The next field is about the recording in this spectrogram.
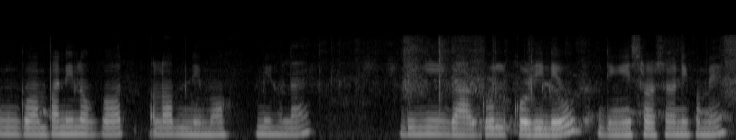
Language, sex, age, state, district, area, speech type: Assamese, female, 45-60, Assam, Dibrugarh, rural, spontaneous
